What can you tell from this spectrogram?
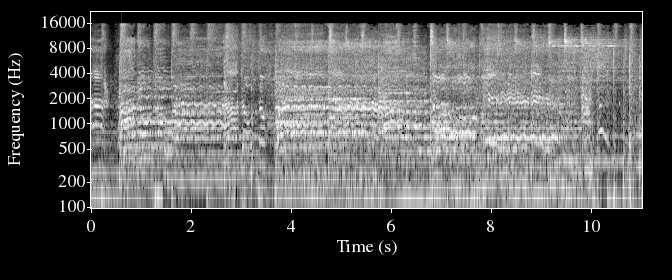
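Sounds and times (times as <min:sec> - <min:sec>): person singing: 0:00.0 - 0:10.5
blues rock band playing: 0:00.0 - 0:11.0.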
